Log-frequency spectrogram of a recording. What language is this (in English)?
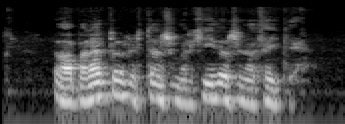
Spanish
